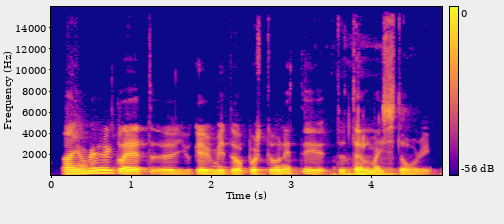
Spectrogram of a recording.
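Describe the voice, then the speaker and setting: Her fairly low pitch and dark, mellow tone carry ordinary pitch variation as a woman speaks at a very slow pace. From Croatia, Rijeka. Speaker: knitting teacher. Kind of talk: personal testimony. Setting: pre-recorded video.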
